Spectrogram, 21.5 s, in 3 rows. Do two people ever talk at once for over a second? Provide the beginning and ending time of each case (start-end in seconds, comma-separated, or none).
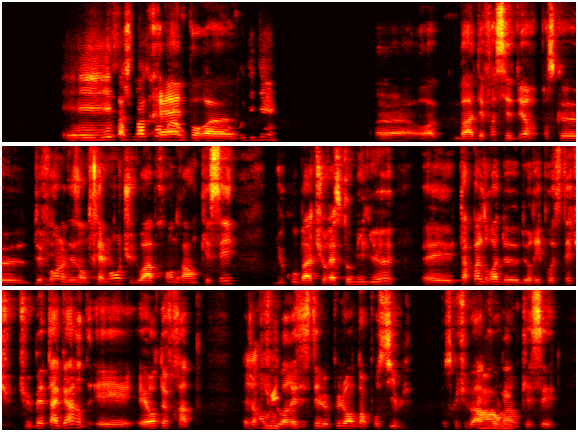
0.8-3.0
